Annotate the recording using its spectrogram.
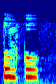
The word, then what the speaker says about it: Tulku: Chữ Hubruisku thường được viết theo cách phát âm là Tulku, nghĩa là hóa thân, chuyển sanh, là một cơ cấu truyền thừa riêng của Phật giáo Tây Tạng.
